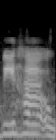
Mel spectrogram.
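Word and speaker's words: 美波: Pronounced biha, where bi, beautiful, and ha means wave.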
